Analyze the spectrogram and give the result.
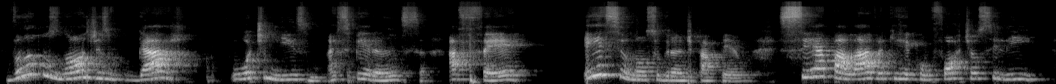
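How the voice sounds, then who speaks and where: A woman's voice: a little high, sing-song, slow pace, sharp tone, roomy sound. A Brazilian woman from Minas Gerais giving a spiritist talk, earnest and conversational, often asking "né?" and acting out the voices she quotes. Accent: Brazilian Portuguese, Minas Gerais. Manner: earnest and conversational, frequent tag questions, acts out quoted voices. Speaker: spiritist lecturer. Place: lecture hall of a spiritist center.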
